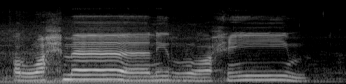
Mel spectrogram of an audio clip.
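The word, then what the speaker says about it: الرَّحْمَٰنِ الرَّحِيمِ: আর রহমানির রহিম, এই এত সহজে উচ্চারণ করতে হলে যে বড় হা আছে, এই হাটা ভিতর থেকে উচ্চারণ করতে হবে, সহিশুদ্ধ করতে হবে।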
